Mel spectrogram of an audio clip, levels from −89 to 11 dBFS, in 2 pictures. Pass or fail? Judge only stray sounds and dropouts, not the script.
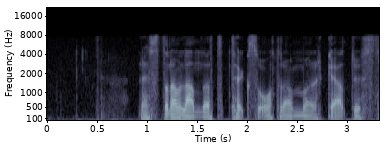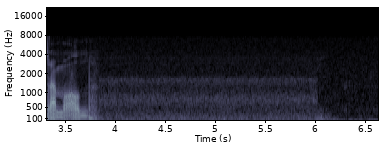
pass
